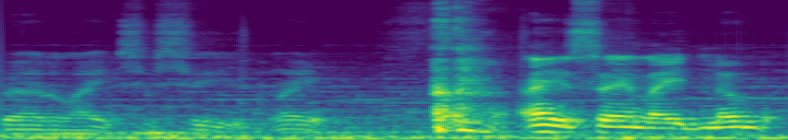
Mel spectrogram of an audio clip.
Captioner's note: clears Throat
